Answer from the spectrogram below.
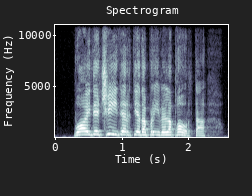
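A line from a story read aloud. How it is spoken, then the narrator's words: Yelling voice. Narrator (Italian): urlò la voce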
